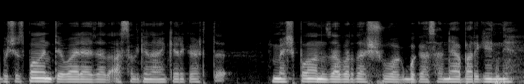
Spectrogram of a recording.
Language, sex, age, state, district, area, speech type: Kashmiri, male, 30-45, Jammu and Kashmir, Ganderbal, urban, spontaneous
